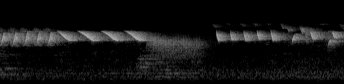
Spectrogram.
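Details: Canary of the F2 type in full song, rattling off fast series of falling whistled notes in two bursts separated by a brief soft pause, each phrase a quick repeated chirping trill.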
